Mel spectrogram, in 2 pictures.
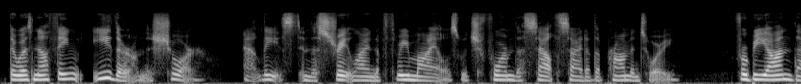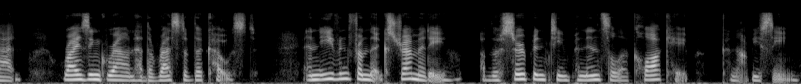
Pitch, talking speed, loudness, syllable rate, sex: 205 Hz, 185 wpm, -18 LUFS, 5.2 syllables/s, female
